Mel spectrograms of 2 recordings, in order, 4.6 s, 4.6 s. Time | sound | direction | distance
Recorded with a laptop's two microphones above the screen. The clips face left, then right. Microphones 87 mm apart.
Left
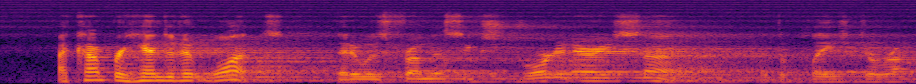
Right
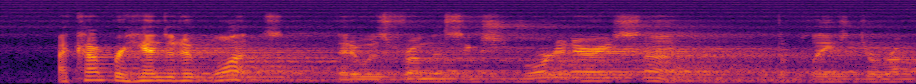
0.3 | a man speaking | 20° left (ahead or behind) | 0.6 m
